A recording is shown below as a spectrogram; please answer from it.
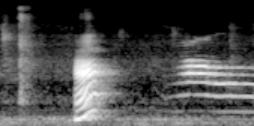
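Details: Domestic cat sitting on a washing machine indoors, talking to its owner: a short harsh chirp, then a steady, clear, level meow with strong harmonics lasting about half a second, with the owner's voice nearby.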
